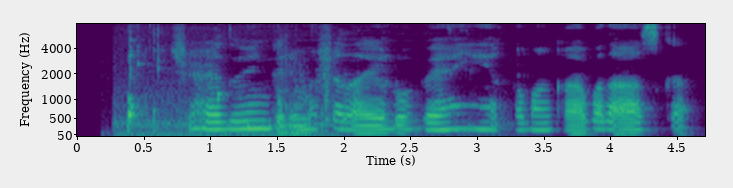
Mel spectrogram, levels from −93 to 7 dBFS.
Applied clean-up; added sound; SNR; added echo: classical method log-MMSE.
